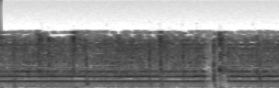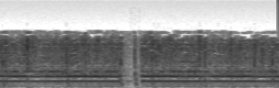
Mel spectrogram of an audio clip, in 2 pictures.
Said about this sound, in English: No, not passenger. That'll be a cannery boat. One of the boats that service the fishing canneries. They carry passengers, when and if there are any.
